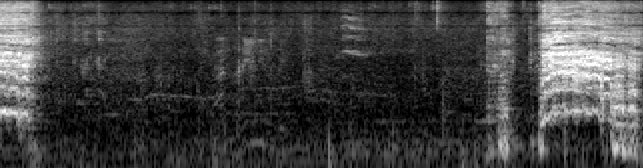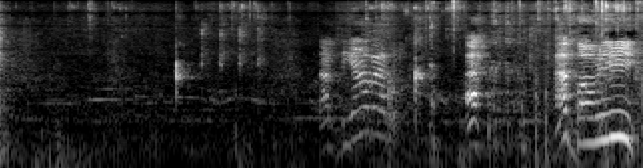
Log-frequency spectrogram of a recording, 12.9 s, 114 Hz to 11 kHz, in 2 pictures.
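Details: Nukra filly, two and a half years old and 61 inches tall, lets out a harsh, loud whinny lasting about a second. Men talk throughout, with shorter wavering calls near the end.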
